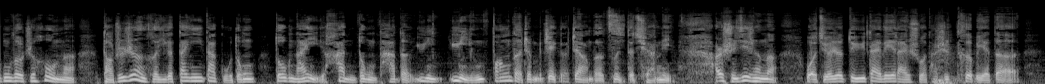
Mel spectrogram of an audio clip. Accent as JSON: {"language": "Chinese", "region": "Beijing", "country": "China", "said": "其实我们北京人不太熟悉的另外一个品牌叫哈罗"}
